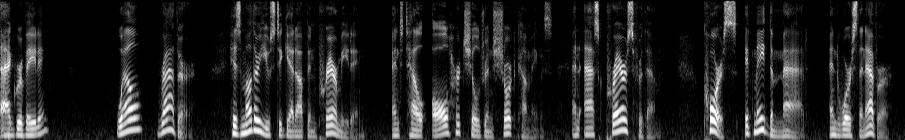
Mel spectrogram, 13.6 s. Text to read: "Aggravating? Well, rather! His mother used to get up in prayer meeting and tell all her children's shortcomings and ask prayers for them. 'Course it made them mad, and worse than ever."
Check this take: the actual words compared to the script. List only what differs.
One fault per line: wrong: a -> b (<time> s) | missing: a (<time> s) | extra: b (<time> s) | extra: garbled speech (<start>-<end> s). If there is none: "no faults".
no faults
